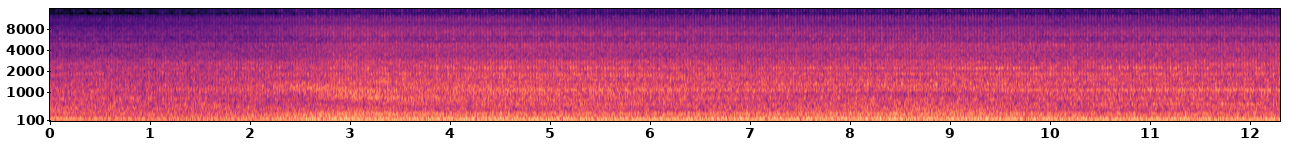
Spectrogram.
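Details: 2016 Ram 2500 diesel, new Fleece Cheetah turbo just installed to replace the OEM turbo with a faulty actuator: steady, even idle with smooth, unchanging clatter, no whistle, misses, surges or visible leaks; running healthy.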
